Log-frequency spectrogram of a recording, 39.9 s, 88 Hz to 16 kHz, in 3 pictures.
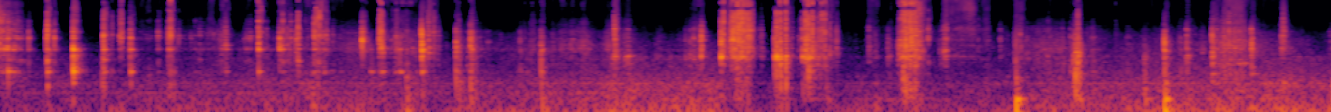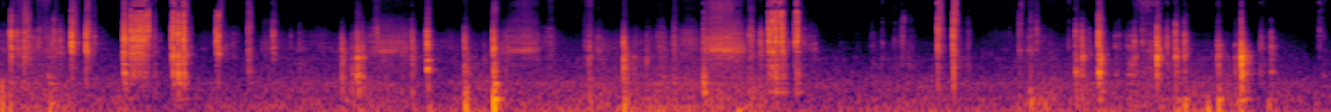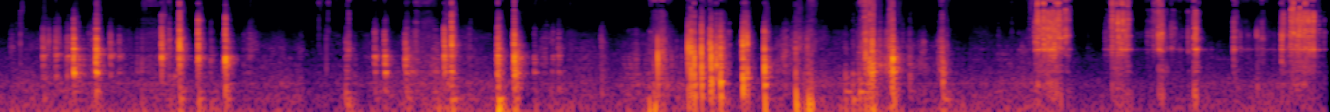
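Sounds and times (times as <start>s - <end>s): plastic pieces scraping: 0.0s - 17.6s, 36.8s - 39.9s
plastic toy pieces clicking: 36.9s - 39.9s.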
